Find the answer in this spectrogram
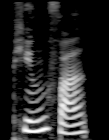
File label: "平凡", Chinese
